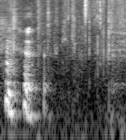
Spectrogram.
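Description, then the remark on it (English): Paper slips for a draw rustle and crinkle in quick, irregular scrunches as they are mixed, following a couple of short voiced sounds at the start. “I'll mix the paper drop.”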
